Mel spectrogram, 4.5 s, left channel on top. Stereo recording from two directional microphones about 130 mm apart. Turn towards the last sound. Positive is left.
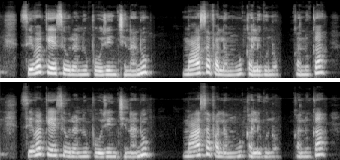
turn(degrees=45)  # may be behind; listen again after turning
